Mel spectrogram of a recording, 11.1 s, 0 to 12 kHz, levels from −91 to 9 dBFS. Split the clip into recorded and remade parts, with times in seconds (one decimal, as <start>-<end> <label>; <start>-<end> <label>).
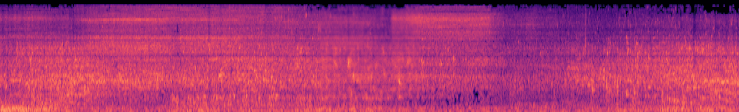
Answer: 0.0-4.8 recorded; 4.8-6.3 remade; 6.3-11.1 recorded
